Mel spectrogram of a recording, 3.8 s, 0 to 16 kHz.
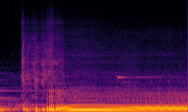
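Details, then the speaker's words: Audi TT 225 after new coil packs and spark plugs plus a temporary ignition coil wiring fix for a misfire; cranking bursts, then catches and settles into a steady, even low rumble with no stumble — misfire fixed, normal idle. "that at least fix the misfire which is good we'll see how long this fix lasts"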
